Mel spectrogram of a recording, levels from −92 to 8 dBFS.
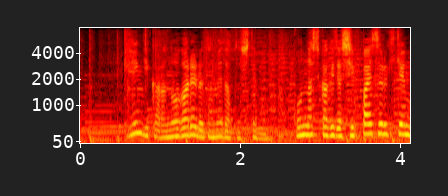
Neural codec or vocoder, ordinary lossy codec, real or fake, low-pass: none; none; real; none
